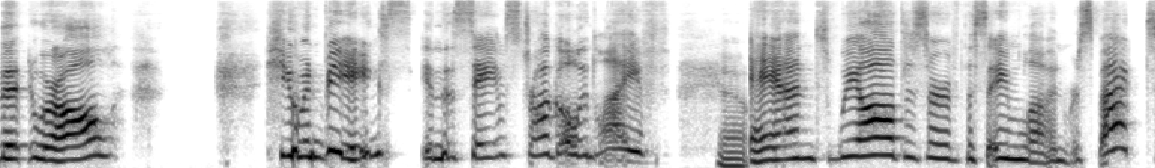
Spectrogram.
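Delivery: high, tearful speech pushed out through weeping. Speaking about a legacy he hopes for, the speaker can't stop: crying while talking. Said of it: "because I can't stop crying".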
